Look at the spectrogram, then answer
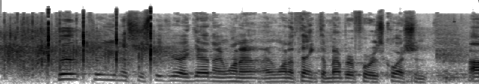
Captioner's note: applause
